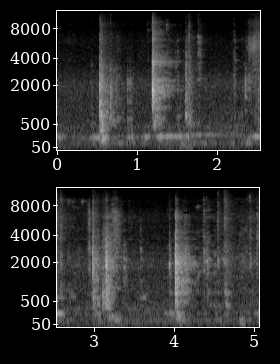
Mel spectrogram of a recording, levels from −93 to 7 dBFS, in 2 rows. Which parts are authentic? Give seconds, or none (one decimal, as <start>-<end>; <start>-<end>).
0.0-2.8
